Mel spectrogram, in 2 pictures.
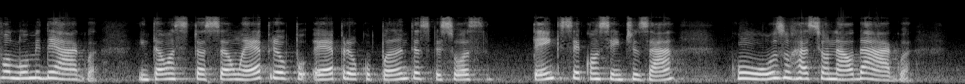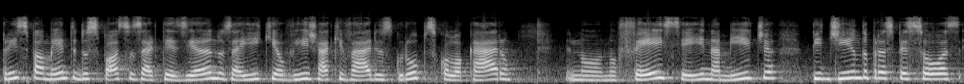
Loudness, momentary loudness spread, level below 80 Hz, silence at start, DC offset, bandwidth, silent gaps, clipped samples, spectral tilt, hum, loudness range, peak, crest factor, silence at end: -11 LUFS; 7 LU; -52 dBFS; 0 s; under 0.1%; 10 kHz; none; under 0.1%; -4 dB/octave; none; 2 LU; 0 dBFS; 12 dB; 0 s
